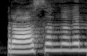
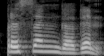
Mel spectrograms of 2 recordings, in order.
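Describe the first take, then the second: First: The first vowel is long, praa. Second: The first vowel is short, pra. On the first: The speaker calls it wrong. "എന്നൊക്കെയാണ് നമ്മൾ പൊതുവെ കേട്ടിട്ടുള്ളത്. അങ്ങനെയല്ല" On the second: The speaker calls it right. "വെറും പ്രായമുള്ളൂ, പ്രാന്നില്ല"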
